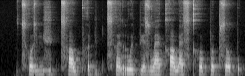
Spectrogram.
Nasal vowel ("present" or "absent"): absent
